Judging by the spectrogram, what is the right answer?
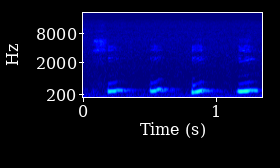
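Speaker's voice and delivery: high, soft giggle; high soft tittering; quiet giggle. A narrator's reading. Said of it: "starts to giggle quietly".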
